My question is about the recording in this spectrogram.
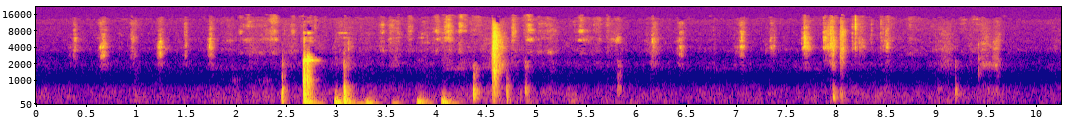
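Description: Ink brush dabbing and stroking on paper in short, soft scratchy ticks, with a cluster of louder knocks and thumps a little before the middle.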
